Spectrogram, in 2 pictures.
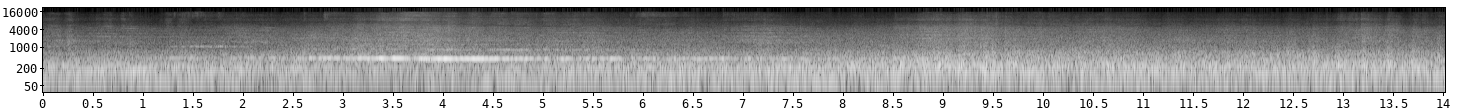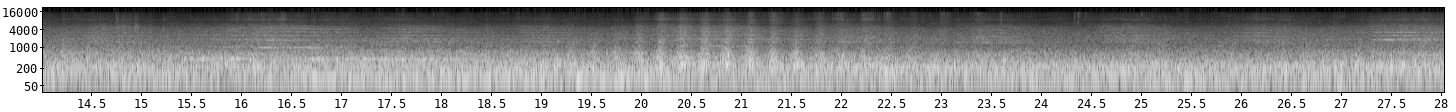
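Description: CSX freight train cars rolling past with a steady rumble of steel wheels on rail. Wheels squeal briefly about three seconds in and again around sixteen seconds, and a quick run of rhythmic clicking comes around twenty seconds.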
